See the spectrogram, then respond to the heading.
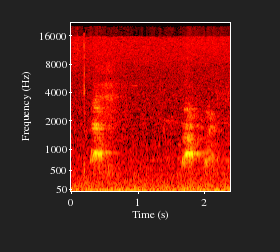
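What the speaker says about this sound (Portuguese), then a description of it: "Cachorro da desgraça não vai parar de latir, não." A dog barks twice at a distance, two short faint barks about a second and a half apart over a low background hum.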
